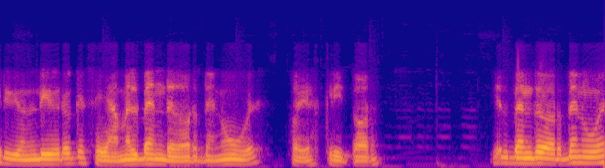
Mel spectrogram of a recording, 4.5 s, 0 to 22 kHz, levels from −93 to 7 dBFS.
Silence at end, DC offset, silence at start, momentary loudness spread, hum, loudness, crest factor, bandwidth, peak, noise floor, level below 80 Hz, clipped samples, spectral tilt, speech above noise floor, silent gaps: 0 s; under 0.1%; 0 s; 11 LU; none; -18 LUFS; 16 dB; 5 kHz; -4 dBFS; -58 dBFS; -60 dBFS; under 0.1%; -9 dB/octave; 40 dB; none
